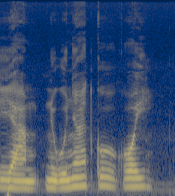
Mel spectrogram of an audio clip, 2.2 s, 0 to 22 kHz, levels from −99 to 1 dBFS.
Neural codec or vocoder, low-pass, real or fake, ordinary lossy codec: none; none; real; none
